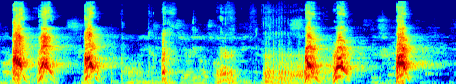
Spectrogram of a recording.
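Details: Young French Bulldog puppy indoors, barking at a door stopper it has discovered; loud, short yapping barks in pairs and singles, with a soft growling stretch in the middle.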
